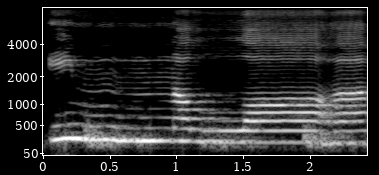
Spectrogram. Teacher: नून को लफ्ज़ अल्लाह के लाम के साथ मिलाएंगे तो लफ्ज़ अल्लाह के लाम को पूरा अदा करेंगे क्योंकि इससे पहले वाले हरफ पर ज़बर है।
